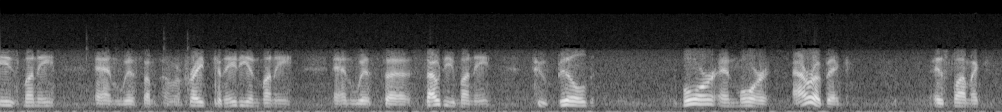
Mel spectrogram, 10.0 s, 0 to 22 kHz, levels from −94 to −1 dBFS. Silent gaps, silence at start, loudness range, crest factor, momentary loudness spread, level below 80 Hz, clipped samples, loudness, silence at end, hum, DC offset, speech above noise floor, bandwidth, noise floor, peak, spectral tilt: none; 0 s; 3 LU; 18 dB; 13 LU; -56 dBFS; under 0.1%; -21 LUFS; 0 s; none; under 0.1%; 22 dB; 6.4 kHz; -43 dBFS; -2 dBFS; -6 dB/octave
